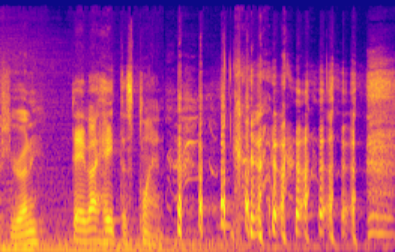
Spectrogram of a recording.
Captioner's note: laughter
